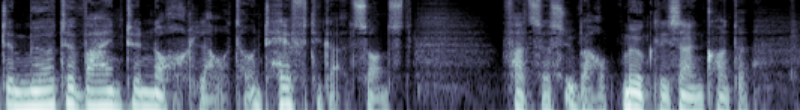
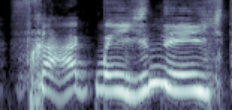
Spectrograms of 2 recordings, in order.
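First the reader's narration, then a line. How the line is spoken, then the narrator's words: Called out. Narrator (German): rief Myrte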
